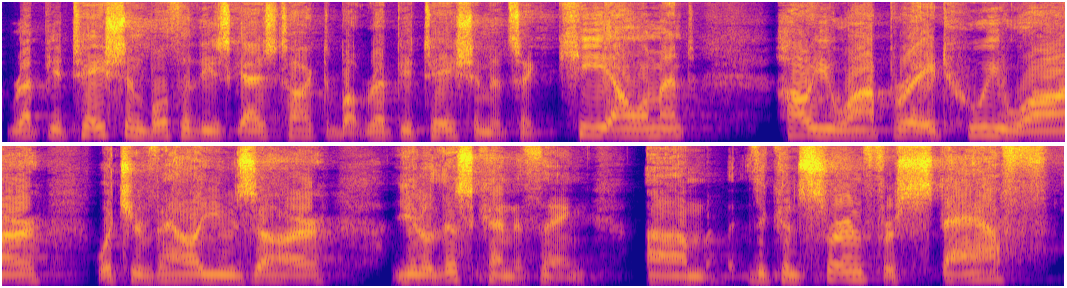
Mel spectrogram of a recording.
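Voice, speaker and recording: A man in his sixties from Minnesota, US, speaks with a fairly high, gravelly, fairly bright voice at a moderate pace. A funeral home owner and conference speaker, he gives a folksy, rambling talk in a conference session room, telling stories full of fillers and restarts.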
